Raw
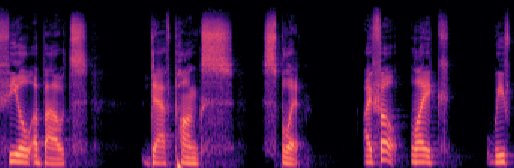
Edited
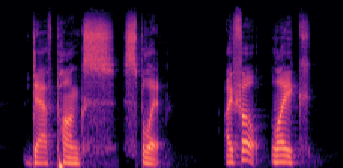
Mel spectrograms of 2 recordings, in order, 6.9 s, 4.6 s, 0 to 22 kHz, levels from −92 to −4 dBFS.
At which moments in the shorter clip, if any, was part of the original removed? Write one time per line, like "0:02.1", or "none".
0:01.6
